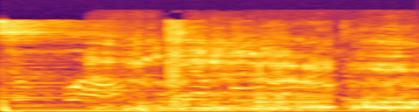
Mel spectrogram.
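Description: A big cat's roar sound effect, coming in about half a second in and growing louder toward the end, over background music.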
